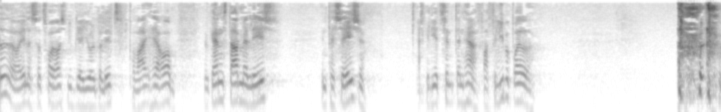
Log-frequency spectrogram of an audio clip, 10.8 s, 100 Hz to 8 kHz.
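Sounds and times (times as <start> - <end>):
speech: 0.5 - 4.2, 4.8 - 5.6, 6.2 - 8.1, 10.4 - 10.7
harsh cough: 10.2 - 10.8.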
